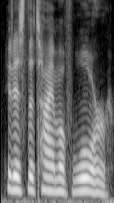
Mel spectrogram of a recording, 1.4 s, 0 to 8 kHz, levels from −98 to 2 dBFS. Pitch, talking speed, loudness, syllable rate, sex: 180 Hz, 255 wpm, -14 LUFS, 4.5 syllables/s, female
